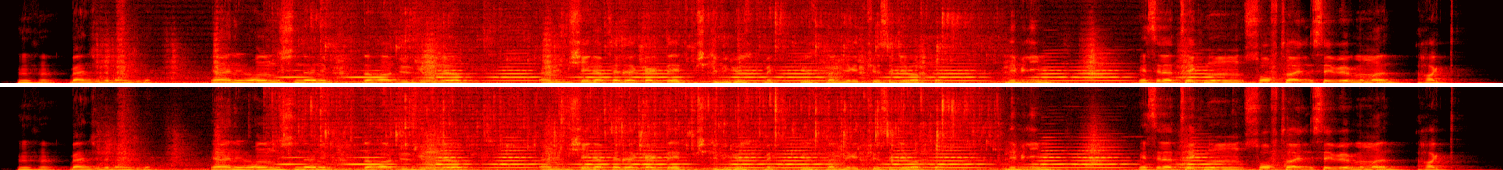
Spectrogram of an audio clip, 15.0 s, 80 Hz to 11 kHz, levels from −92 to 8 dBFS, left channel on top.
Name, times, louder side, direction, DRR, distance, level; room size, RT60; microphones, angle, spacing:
voice 1, 0.2-1.6 2.1-4.9 5.4-10.7 11.4-14.5, left 1 dB, 5° left, 0.3 m, -31 dB
sound 1, 0.9-13.0, left 1 dB, 75° left, 1.5 m, -38 dB
Organ, 2.4-12.4 12.7-13.0, right 1 dB, 55° right, 0.8 m, -29 dB
sound 2, 2.6-12.3, right 4 dB, 35° right, 1.1 m, -42 dB
9.9 x 3.4 x 5.7 m
head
